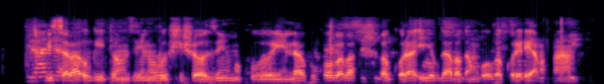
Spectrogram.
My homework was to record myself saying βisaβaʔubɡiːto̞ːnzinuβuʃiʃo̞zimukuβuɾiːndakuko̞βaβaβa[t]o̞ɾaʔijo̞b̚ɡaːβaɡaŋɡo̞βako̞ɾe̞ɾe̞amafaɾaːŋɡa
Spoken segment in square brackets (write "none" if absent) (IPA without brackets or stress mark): k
